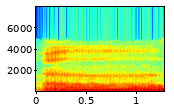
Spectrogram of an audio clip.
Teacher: Ya, terjadi ikhfa. Nunnya disamarkan, bukan lagi an tapi nun menjadi samar.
